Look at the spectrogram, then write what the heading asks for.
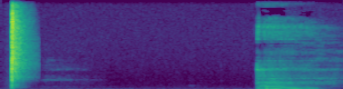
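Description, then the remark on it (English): A single sharp, loud spanking slap on a bare bottom cracks out, then silence, followed about two seconds later by a drawn-out voiced whimper or sigh that falls in pitch. “You wanted to know why I'm spanking you?”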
